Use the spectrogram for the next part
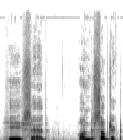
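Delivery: ordinary delivery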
